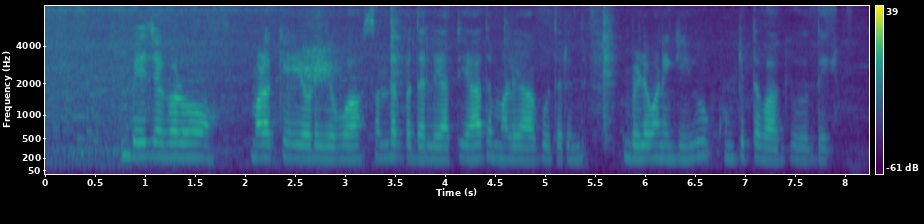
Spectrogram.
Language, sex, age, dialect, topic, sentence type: Kannada, female, 18-24, Central, agriculture, question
